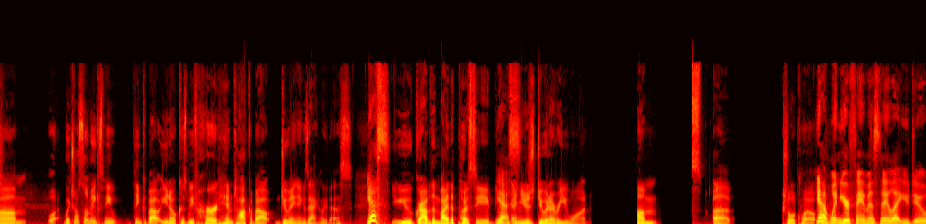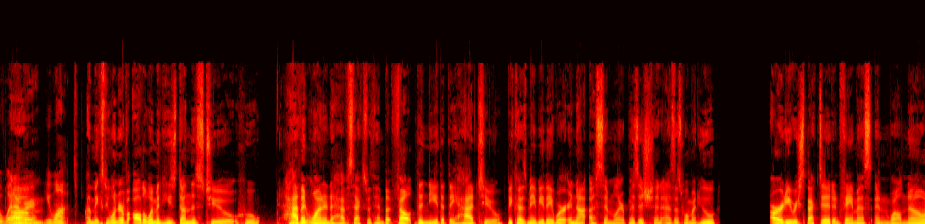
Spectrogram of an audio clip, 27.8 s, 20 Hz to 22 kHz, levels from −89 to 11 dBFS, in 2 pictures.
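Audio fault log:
9.35, 10.16, 11.52, 25.24 s: clipped start after a pause. After 0.3 to 0.6 s of silence, the output wakes late and swallows 0.20 to 0.23 s of each onset. The waveform jumps abruptly to full level, and the spectrogram is missing the energy of the opening sounds.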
